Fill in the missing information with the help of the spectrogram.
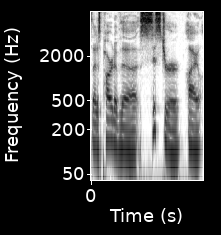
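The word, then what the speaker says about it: Systres: is part of the sister isle. It's spelled weird. It sounds like sister, like your sibling, but the spelling is different. The sister isles, and we're going to be going to a number of these isles.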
